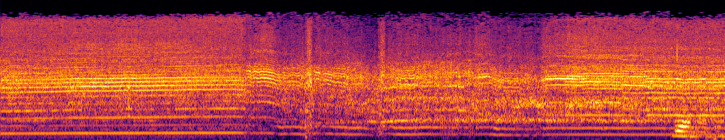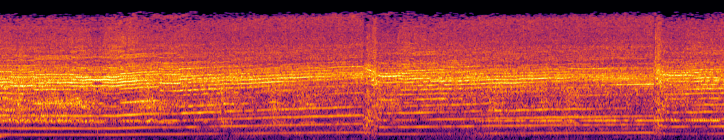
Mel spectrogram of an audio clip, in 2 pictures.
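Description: A racing car engine roars, revving down for corners and climbing again through the gears.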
